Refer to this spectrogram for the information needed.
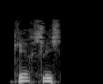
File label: "kirchlich", German; adjectives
